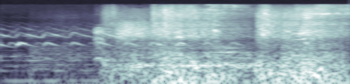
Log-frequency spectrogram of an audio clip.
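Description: A magic spell bursts with a loud crackling blast.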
